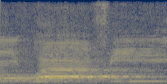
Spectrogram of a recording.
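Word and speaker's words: يوافي: Cuma yang baca salah. Yang baca banyak yang salah, kecuali orang yang sudah betul-betul memperhatikan tata cara baca. Boleh salah. Alhamdulillahirabbil alamin hamdan yuwafi, enggak panjang di fi.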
